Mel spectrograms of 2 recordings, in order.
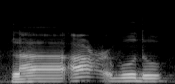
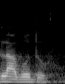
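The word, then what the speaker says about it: لا أعبد: লা আ বুদু, আর যখন আর এই 2 অক্ষর উচ্চারণ হচ্ছে, লা আ বুদু, আমরা বলি লাবুদু, লাবুদু, লা আ বুদু মা তা বুদুন, এখানে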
